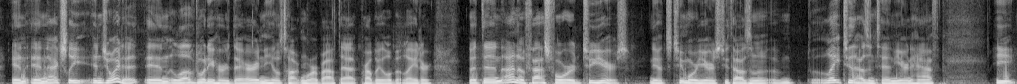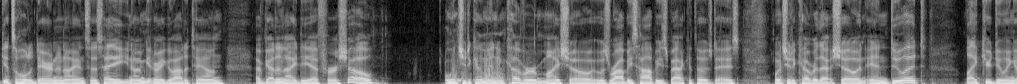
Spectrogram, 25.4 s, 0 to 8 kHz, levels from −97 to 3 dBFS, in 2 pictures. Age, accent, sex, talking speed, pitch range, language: 40-59, American, male, 245 wpm, 115-145 Hz, English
